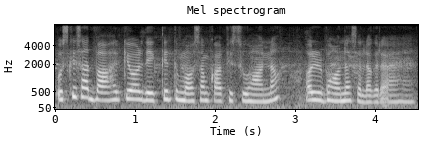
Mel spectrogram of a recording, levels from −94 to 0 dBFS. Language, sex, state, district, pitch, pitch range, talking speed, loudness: Hindi, female, Uttar Pradesh, Lucknow, 235 Hz, 215-255 Hz, 210 wpm, -15 LUFS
